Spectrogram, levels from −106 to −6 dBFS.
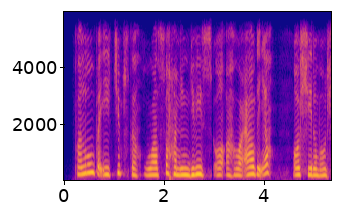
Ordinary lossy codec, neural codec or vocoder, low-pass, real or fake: Opus, 64 kbps; autoencoder, 44.1 kHz, a latent of 192 numbers a frame, MeloTTS; 5.4 kHz; fake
